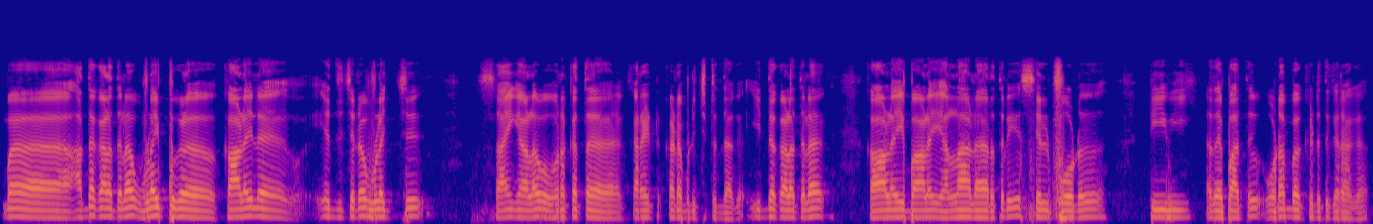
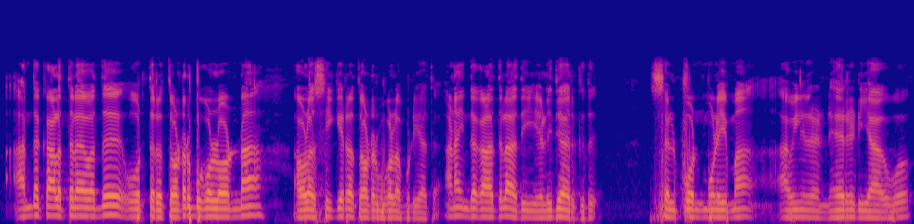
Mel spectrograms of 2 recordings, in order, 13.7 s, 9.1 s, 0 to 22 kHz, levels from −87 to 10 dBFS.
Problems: none marked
